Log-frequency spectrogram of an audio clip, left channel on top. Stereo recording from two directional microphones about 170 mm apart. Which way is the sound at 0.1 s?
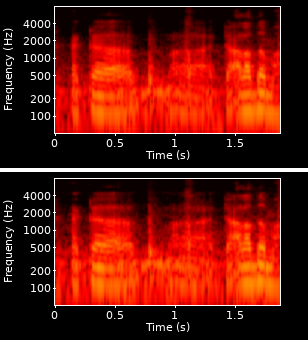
10° left (ahead or behind).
